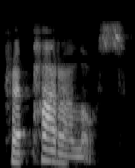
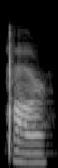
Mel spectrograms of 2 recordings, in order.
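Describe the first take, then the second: First: Said in the usual way. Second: "prepáralos" in four separated beats, pre, par, a, los; syllable by syllable. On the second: Shown as a demonstration. Teacher finding the accented syllable, "prepáralos" broken into syllables. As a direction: break "prepáralos" up, a gap after each syllable. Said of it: "Third to the last syllable".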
